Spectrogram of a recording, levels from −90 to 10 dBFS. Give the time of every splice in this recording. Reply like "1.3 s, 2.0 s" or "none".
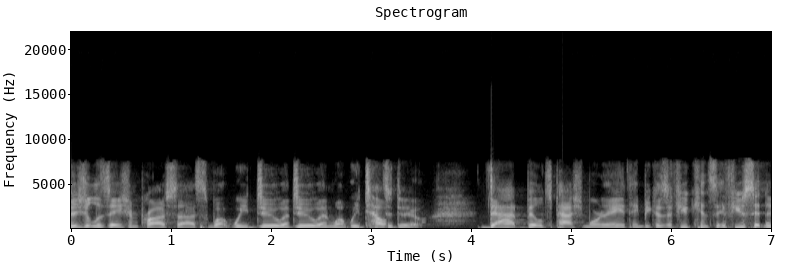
2.1 s, 3.1 s, 4.0 s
